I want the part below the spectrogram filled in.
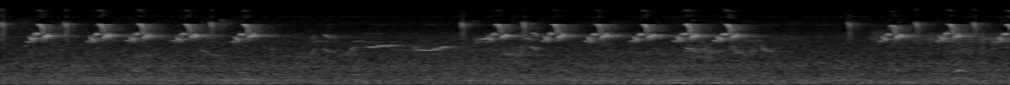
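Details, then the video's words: Ashy prinia in Kerala, India, giving quick runs of about five sharp, high, clipped notes, repeated in bursts with short pauses; a faint whistle from another bird sounds briefly midway. "Ashy Prinia.Call"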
